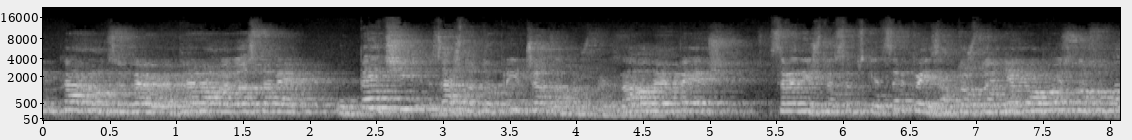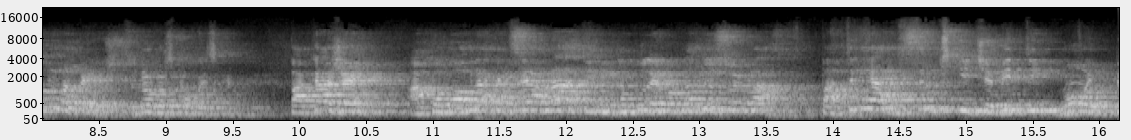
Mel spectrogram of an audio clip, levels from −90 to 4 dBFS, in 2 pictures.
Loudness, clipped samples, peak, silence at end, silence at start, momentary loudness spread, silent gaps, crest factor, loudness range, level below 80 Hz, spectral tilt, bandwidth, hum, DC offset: -22 LUFS; under 0.1%; -6 dBFS; 0 s; 0 s; 9 LU; none; 18 dB; 4 LU; -66 dBFS; -4 dB/octave; 15 kHz; none; under 0.1%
